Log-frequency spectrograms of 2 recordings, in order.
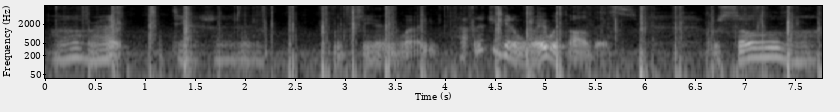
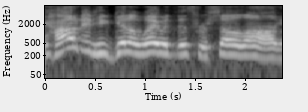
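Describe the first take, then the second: First: Soft, low muttered question; quiet muttering. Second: Loud, outraged exclaim. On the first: Real, not acted. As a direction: mutter it to yourself. Muttering to herself over the cards. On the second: Retold or imitated. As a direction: exclaim it loudly in disbelief. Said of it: "I was like".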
